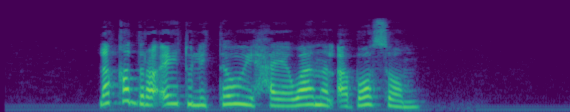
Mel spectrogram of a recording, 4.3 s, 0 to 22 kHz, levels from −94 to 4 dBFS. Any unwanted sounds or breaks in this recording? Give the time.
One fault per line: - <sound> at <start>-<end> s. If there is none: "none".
none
